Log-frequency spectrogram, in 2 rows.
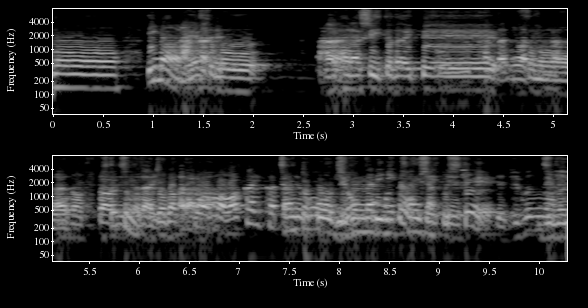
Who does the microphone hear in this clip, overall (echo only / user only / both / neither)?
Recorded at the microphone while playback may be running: echo only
